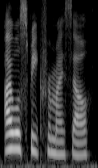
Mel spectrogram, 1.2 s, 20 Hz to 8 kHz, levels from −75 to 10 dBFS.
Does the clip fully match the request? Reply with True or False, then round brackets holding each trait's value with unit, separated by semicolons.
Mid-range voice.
False (210 Hz)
